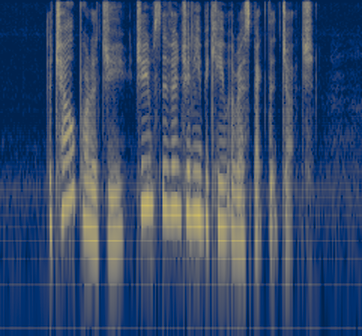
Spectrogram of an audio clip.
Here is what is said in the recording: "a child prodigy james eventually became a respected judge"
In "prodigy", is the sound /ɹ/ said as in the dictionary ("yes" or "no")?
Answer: no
